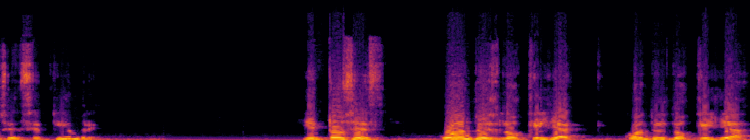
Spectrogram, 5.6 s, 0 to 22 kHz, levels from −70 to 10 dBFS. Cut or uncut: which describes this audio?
uncut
